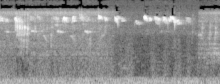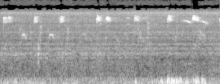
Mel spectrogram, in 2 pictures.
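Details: Long-tailed tit giving high, thin notes, spaced and sometimes in small clusters, more distant, over low rumbling background noise.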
